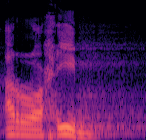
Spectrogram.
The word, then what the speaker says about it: ar-Rahim: Itu sebetulnya Al-Rahman, Al-Rahim ya. Namun dibacanya Ar-Rahman, Ar-Rahim. Itu karena al ya.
